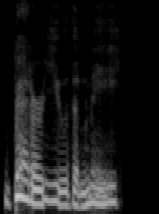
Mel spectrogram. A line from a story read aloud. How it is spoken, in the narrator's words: I could swear I heard her murmur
